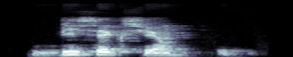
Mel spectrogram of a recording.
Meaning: bisection
- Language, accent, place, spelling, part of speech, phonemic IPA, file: French, France, Lyon, bissection, noun, /bi.sɛk.sjɔ̃/, LL-Q150 (fra)-bissection.wav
